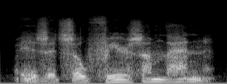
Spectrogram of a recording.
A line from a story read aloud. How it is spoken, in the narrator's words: Court muttered, as if in his sleep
